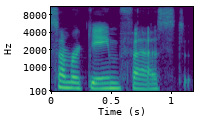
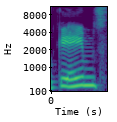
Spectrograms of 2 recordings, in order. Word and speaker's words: Summer Game Fest: don't understand why it's summer game Fest I there were multiple games there and I keep saying games with an S yeah it's not with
